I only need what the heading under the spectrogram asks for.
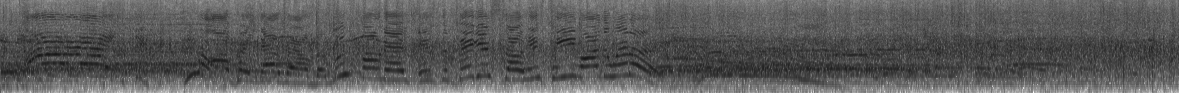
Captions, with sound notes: -All right! You were all great that round, but Luke Mones is the biggest, so his team are the winners. [ Cheers and applause ]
